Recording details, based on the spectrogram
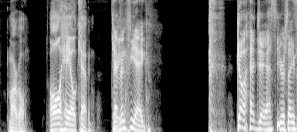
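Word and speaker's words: Feige: only concession it's kevin the yeah it's kevin VA you're saying it wrong pick pick what however it doesn't matter he's the main guy at Marvel all hail Kevin Kevin fee egg go ahead Jess you're safe let me know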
